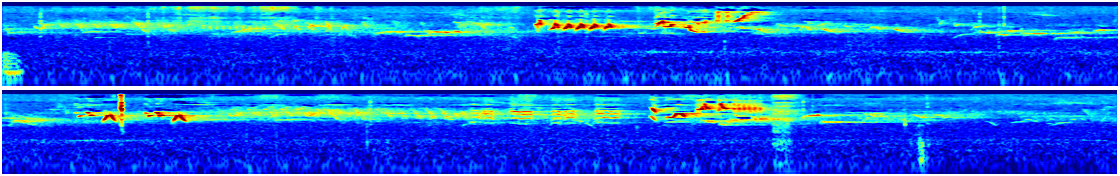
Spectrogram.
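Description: Small songbirds chirping and trilling in woodland, quick high calls coming in short runs every couple of seconds over faint steady background hiss, with a few faint clicks.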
